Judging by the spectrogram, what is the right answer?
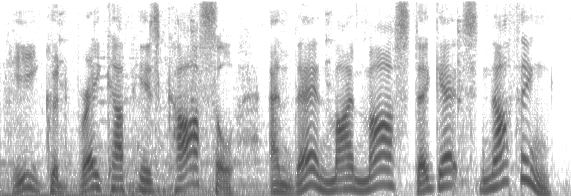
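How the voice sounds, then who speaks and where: A man voicing a sly, flattering talking cat in a children's cartoon, with a polite, theatrical, wheedling manner. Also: a little high, a little slow, soft background music. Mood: sly, coaxing. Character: sly, flattering clever talking cat, servant to his master. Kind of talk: children's cartoon fairy tale acting.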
